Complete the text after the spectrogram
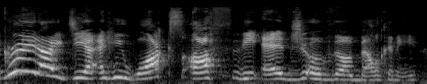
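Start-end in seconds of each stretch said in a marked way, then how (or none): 0.0-0.9 high, loud eager burst; overexcited shout of agreement; eager exclaim. Retold or imitated. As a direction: jump at the idea. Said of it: "Polidori's like".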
